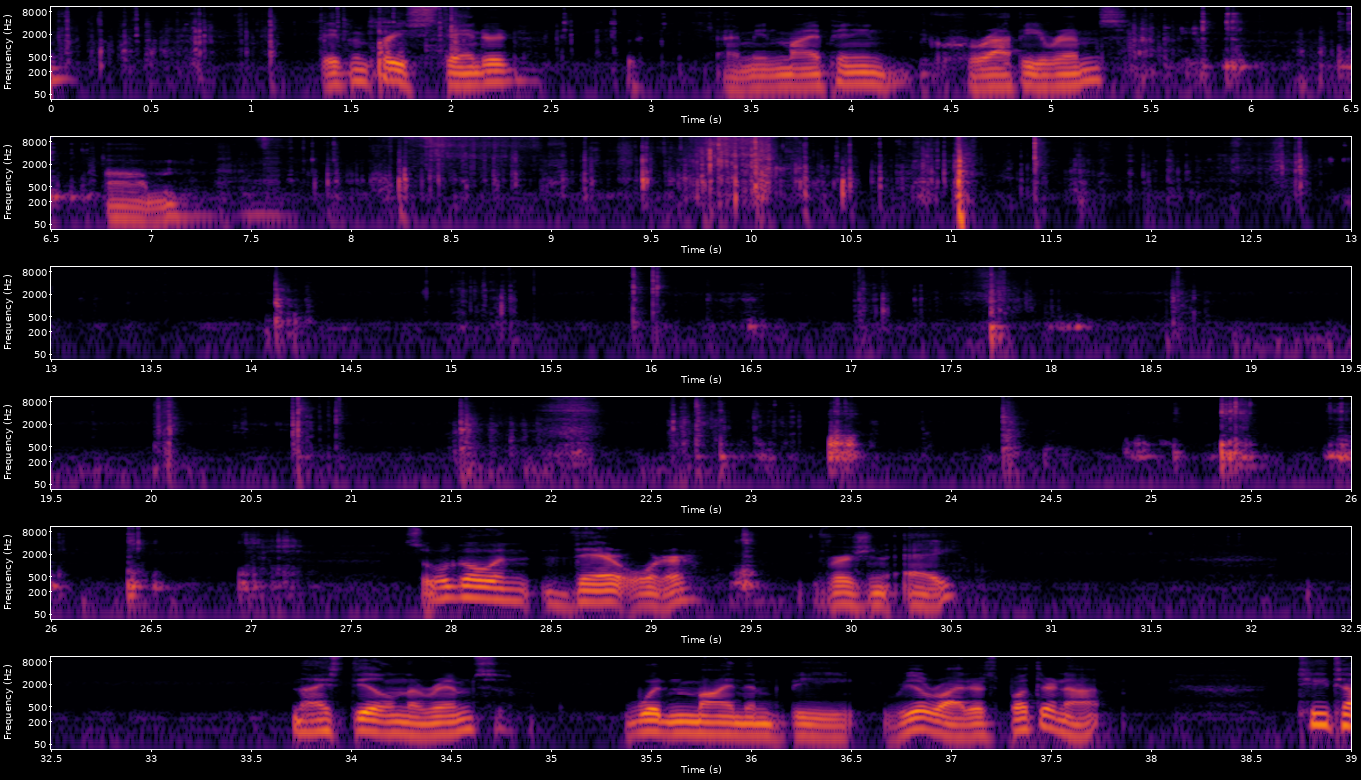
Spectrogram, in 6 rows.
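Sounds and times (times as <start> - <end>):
packaging tearing: 0.0 - 2.6, 7.2 - 13.0
plastic crinkles and clicks: 0.0 - 3.2, 7.4 - 13.2, 14.1 - 16.3, 20.0 - 21.8.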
